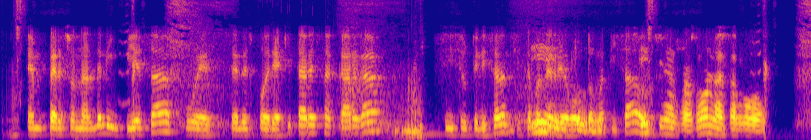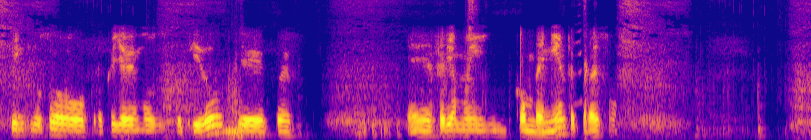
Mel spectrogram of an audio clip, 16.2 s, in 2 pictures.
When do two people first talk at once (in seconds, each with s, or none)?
5.3 s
